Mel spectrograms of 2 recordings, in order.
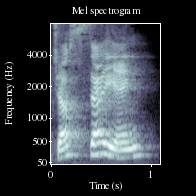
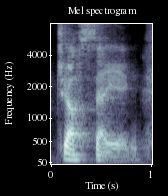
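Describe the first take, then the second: First: High, loud sing-song just saying; a mock-innocent high "Just saying"; teasing. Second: Low, soft deadpan just saying; a muttered low "Just saying". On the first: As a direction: tease her playfully, pitched up. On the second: Acted. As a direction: drop it low and dry. Teasing repeat, low and soft.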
